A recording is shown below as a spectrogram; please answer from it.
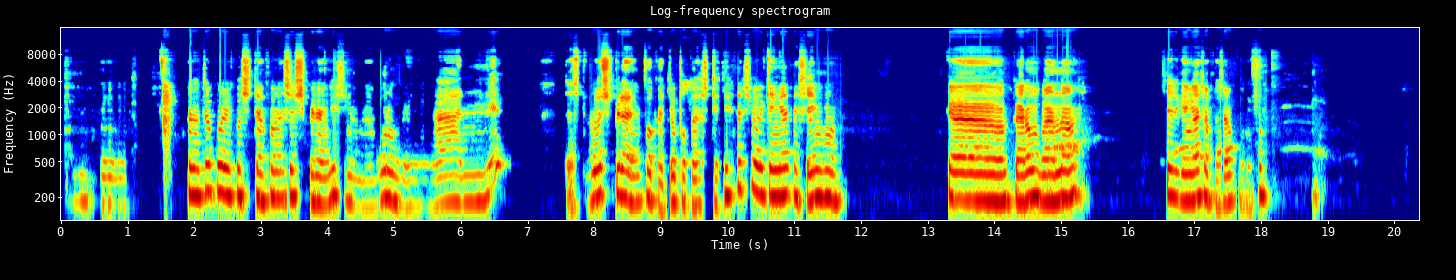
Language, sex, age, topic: Oshiwambo, female, 25-35, finance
